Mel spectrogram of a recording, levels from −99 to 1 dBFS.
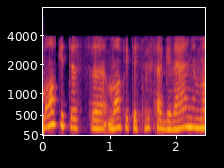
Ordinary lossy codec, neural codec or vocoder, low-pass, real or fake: AAC, 16 kbps; none; 7.2 kHz; real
